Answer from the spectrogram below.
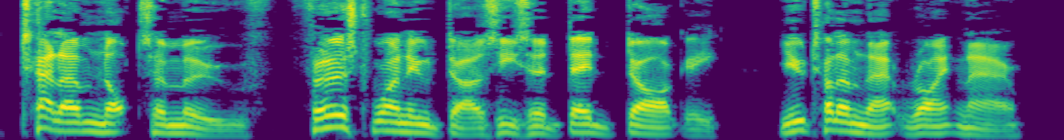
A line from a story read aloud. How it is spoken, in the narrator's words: growled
